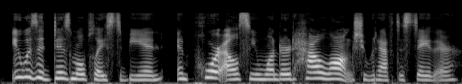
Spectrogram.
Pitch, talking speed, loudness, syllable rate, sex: 240 Hz, 260 wpm, -18 LUFS, 6.1 syllables/s, female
